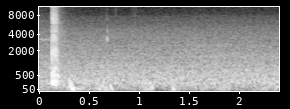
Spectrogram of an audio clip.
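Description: Faint, steady background hiss of open-air ambience, with one short click just after the start.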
